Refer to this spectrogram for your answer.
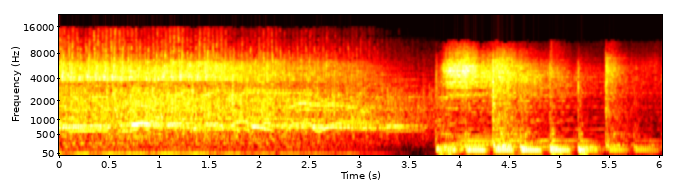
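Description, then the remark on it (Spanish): A crowd applauds and cheers loudly for about three seconds for the winners of a music countdown on Radio Caibarien, a dense wash of clapping with shouts on top, before it cuts off and rhythmic music begins. “Para ellos el aplauso que se les da a los ganadores.”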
